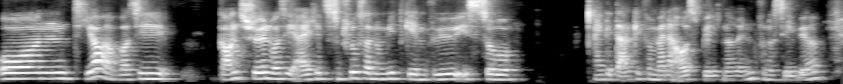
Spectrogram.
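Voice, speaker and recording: This woman speaks at a moderate pace and a medium pitch. Her intonation stays fairly even. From Austria, Zell am See (Salzburg). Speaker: podcast host, life coach and yoga teacher. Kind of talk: personal monologue.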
